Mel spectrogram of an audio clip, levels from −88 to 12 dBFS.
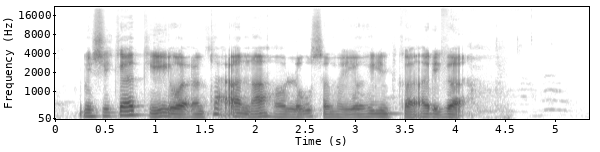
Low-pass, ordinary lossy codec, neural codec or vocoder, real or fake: none; none; codec, 44.1 kHz, 2.6 kbps, SNAC; fake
